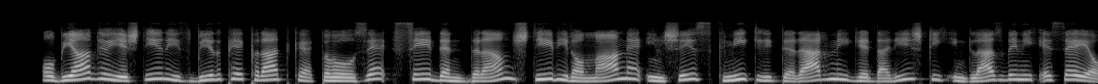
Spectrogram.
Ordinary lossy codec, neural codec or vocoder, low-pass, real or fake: none; codec, 16 kHz, 0.5 kbps, FunCodec, trained on LibriTTS, 25 frames a second; 7.2 kHz; fake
